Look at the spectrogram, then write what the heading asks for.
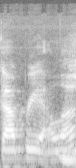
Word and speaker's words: Gabriela: We say, because my name is Gabriela. My family's from Gabriela, South America. okay. And so it's pronounced Gabriela.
